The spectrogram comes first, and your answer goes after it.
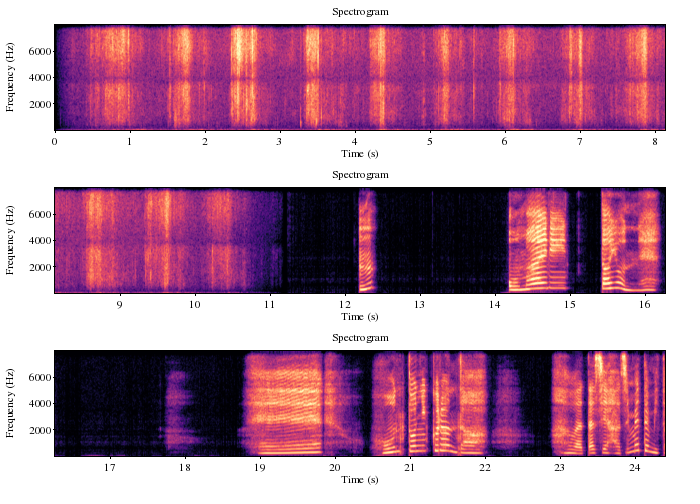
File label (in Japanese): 耳かき編, ASMR; 甘やかし巫女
